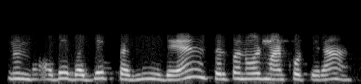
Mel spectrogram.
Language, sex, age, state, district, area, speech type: Kannada, female, 30-45, Karnataka, Hassan, rural, conversation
